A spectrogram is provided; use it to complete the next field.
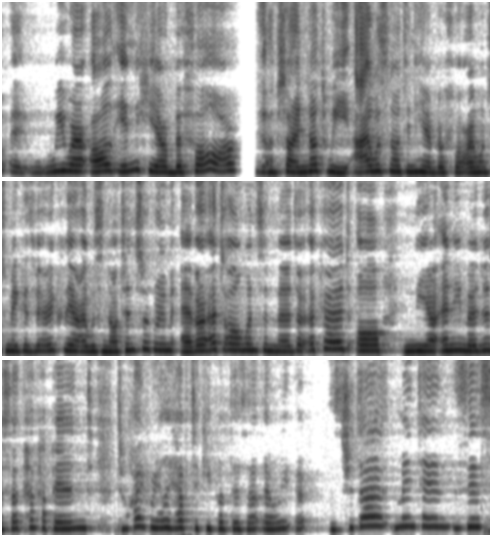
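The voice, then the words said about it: Put-on French accent. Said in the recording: “The French accent was working for me. ... It's exhausting to maintain.”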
